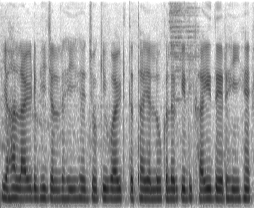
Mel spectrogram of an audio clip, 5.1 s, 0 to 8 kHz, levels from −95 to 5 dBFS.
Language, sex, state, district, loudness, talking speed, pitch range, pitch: Hindi, male, Uttar Pradesh, Lalitpur, -14 LUFS, 200 wpm, 135-140 Hz, 140 Hz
